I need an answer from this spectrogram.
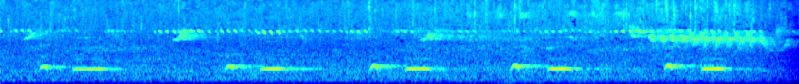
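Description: A bird calling a repeated two-note phrase, a short higher note then a longer lower one, five times about every second and a half, with a faint high trill behind it.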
